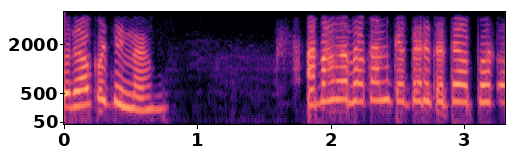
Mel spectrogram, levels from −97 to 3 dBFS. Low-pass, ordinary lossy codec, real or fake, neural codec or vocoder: 3.6 kHz; none; fake; codec, 16 kHz in and 24 kHz out, 1.1 kbps, FireRedTTS-2 codec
